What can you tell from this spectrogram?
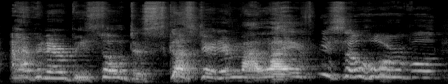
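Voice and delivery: mock shout of disgust; disgusted father. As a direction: play an appalled dad shouting at his daughter.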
